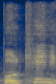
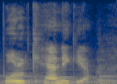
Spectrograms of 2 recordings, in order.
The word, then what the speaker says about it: volcanic: 볼게요 volic 볼 canic 볼케닉 아니야 볼케니 볼캐닉이야 미안해가 발음 틀렸어 볼 Eruption이라 그래요 이건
